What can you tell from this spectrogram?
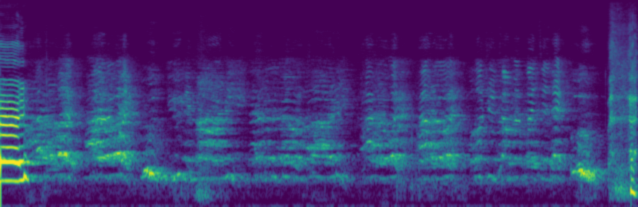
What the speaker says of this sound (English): That cheer never gets old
